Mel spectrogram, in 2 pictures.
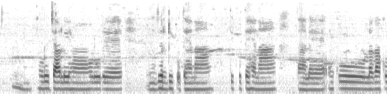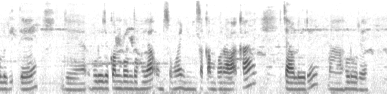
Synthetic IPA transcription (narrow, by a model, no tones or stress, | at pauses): ɦuɽut͡ʃawliɦɔ̃ɦuɽuɾɛ | d͡ʒəɾɖikɔt̪ɛɦɛnat̪ikut̪ɛɦɛna | t̪aɦalɛunkulaɡakɔləɡit̪̚ˀt̪ɛ | d͡ʒɛɦuɽud͡ʒɔkɔnbɔnd̪ɔɦɔjaʔunsɔŋɔjnimsakambɔɾawaʔkʰa | t͡ʃawliɾɛ | aɦuɽuɾɛ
